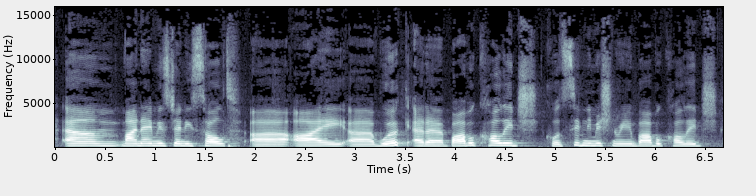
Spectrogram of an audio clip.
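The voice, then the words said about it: Australian accent. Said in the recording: “As you can tell from my accent, I am not from these parts. I come from down under”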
